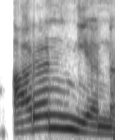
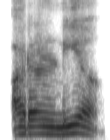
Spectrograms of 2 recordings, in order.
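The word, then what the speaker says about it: अरण्य: আরণ্য নগরী, আরণ্য নগরী। আপনি কোন সাউথ ইন্ডিয়ান, কোন নর্থ ইন্ডিয়ানের সংস্কৃত শুনবেন, তারা উচ্চারণ করবে আরণ্য নগরী। ঠিক আছে, আরণ্য নগরী, মূর্ধন্য নয়, স্পষ্ট উচ্চারণ হবে অরণ্য, অরণ্য নগরী।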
